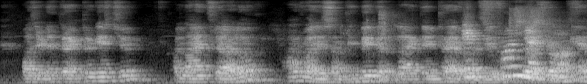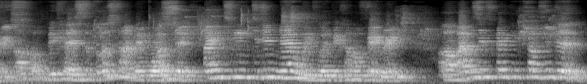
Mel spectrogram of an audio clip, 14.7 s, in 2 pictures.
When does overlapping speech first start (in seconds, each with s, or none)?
5.8 s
